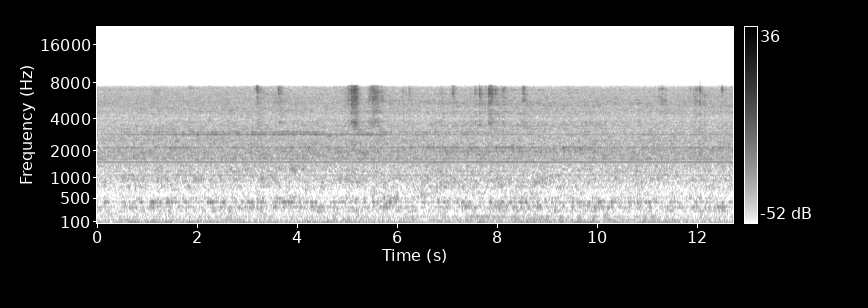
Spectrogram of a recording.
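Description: A razor scrapes softly over stubble close by.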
